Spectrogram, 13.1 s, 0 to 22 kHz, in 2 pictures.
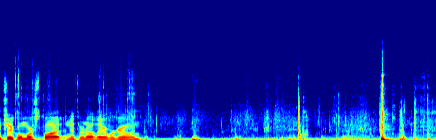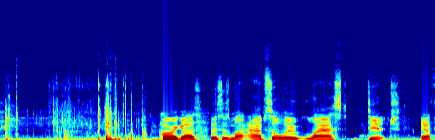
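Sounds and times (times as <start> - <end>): footsteps on boat deck: 1.6 - 6.0.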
